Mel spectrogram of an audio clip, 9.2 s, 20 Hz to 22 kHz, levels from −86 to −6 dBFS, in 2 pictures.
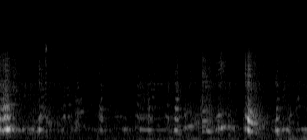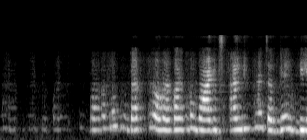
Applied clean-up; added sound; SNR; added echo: neural mask model DeepFilterNet 3.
